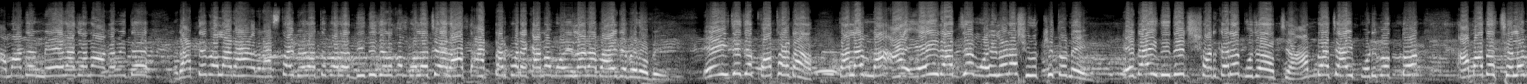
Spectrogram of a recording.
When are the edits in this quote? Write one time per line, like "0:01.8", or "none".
none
